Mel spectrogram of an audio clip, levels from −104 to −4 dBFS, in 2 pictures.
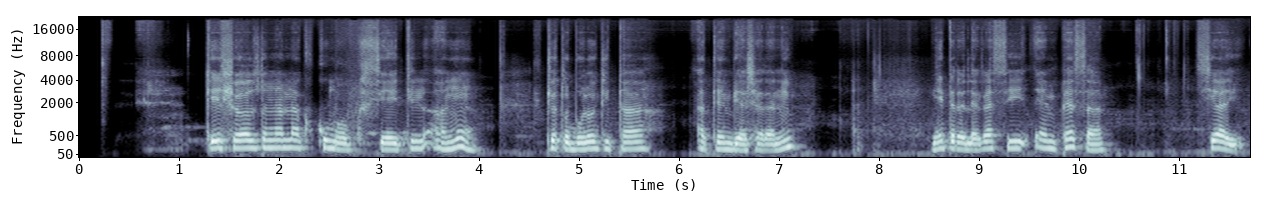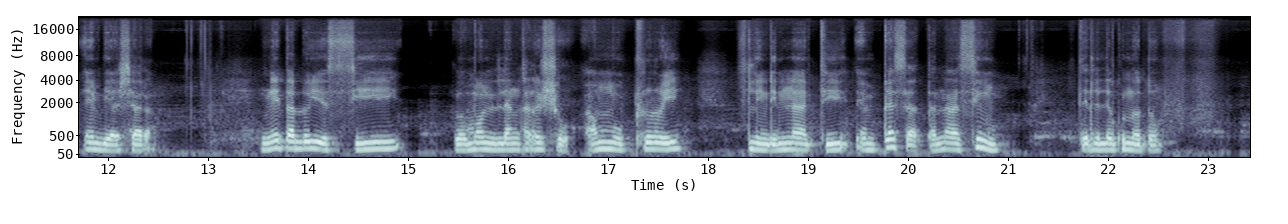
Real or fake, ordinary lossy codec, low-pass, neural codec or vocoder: fake; none; none; codec, 44.1 kHz, 2.6 kbps, SNAC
